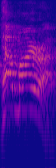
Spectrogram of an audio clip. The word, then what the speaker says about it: Palmyra: Palmyra.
